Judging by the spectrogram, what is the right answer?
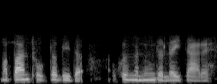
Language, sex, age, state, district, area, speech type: Manipuri, male, 30-45, Manipur, Kakching, rural, conversation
